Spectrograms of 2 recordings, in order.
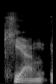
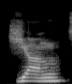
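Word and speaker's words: Jiang (江): But if you want to say K-I-A-N-G on Deep Space Nine is river, but it's not pronounced Qiang, it's Jiang. So it's a J sound.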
